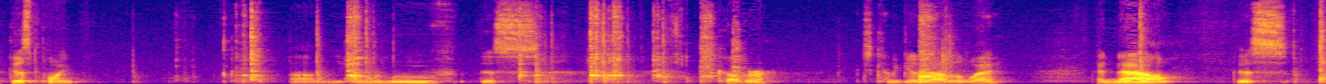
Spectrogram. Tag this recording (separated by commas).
Speech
